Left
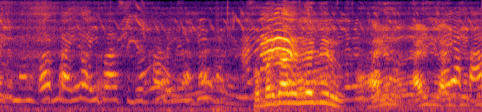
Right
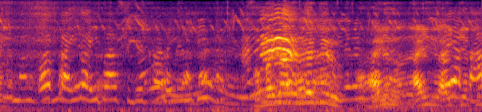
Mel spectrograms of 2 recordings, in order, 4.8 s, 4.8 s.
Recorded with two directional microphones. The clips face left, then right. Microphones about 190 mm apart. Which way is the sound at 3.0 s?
55° left (ahead or behind).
